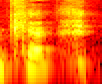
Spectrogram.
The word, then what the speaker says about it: cocoa: cocoa. No, But it's cocoa. C-O-C... It's C-O-C-O-A. But it's pronounced cocoa.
